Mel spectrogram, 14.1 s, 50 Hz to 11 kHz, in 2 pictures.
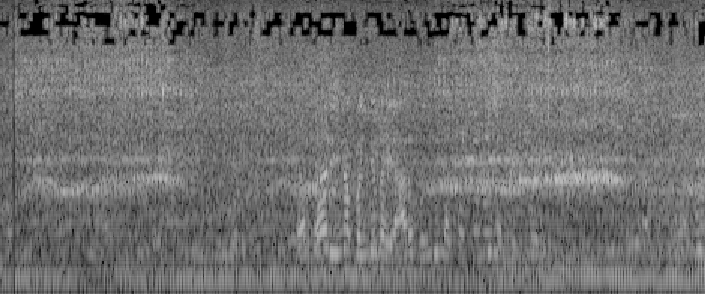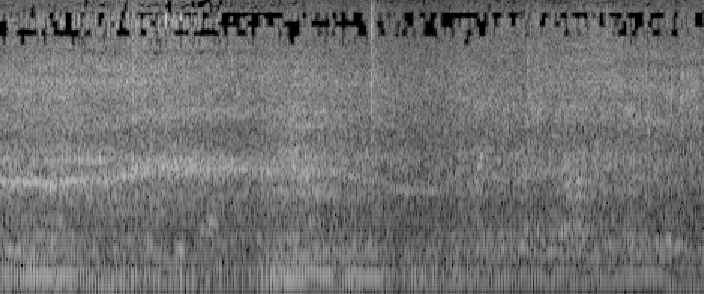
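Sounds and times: people's voices: 0:00.0 - 0:14.0.

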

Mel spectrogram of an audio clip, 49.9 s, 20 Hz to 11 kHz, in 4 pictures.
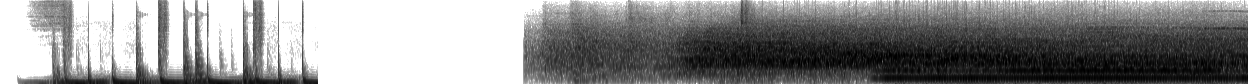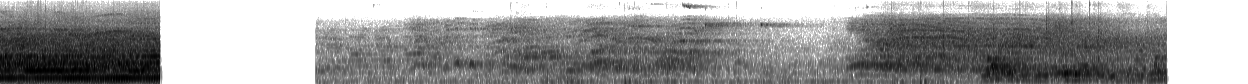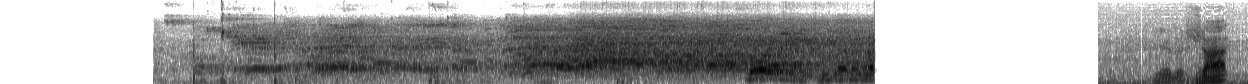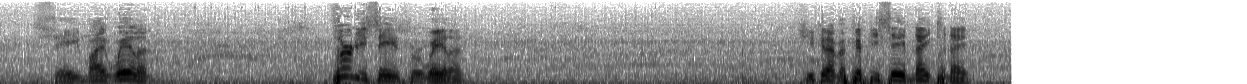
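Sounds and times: crowd cheering: 0:05.3 - 0:14.1, 0:20.9 - 0:24.2, 0:27.4 - 0:33.7
loud shout: 0:06.6 - 0:13.8, 0:21.0 - 0:23.1, 0:27.4 - 0:33.7
goal horn blast: 0:08.3 - 0:14.1
crowd and player voices: 0:15.7 - 0:24.2, 0:39.0 - 0:45.6.

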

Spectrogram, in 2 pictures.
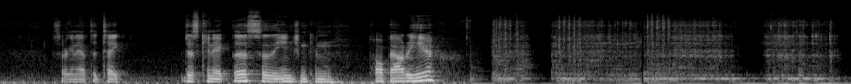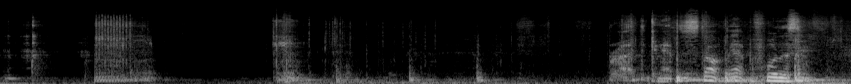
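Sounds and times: impact wrench running on bolts: 0:04.7 - 0:08.4, 0:09.4 - 0:10.3.

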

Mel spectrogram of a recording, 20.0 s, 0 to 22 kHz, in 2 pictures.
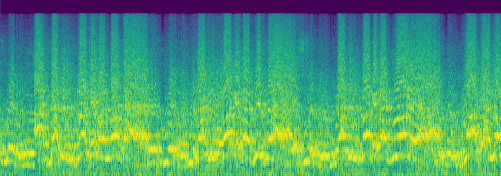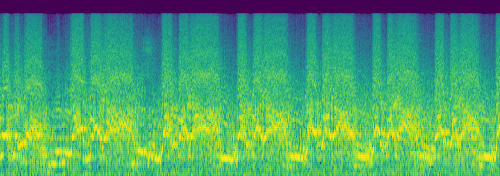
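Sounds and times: congregation praying aloud: 0:00.0 - 0:20.0
preacher praying into microphone: 0:00.0 - 0:20.0.

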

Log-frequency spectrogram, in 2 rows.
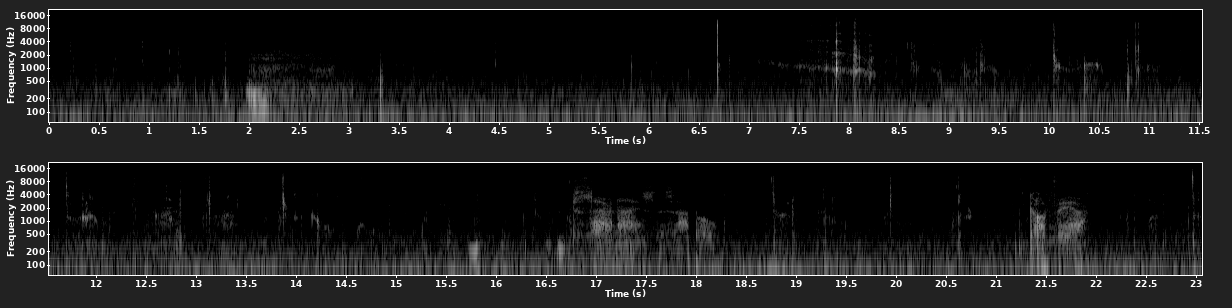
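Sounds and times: moist crackling chewing: 0:00.0 - 0:23.0
apple crunching bites: 0:06.6 - 0:16.8, 0:18.2 - 0:21.4.

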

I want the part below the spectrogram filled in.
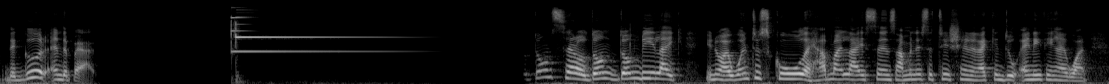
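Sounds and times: bell-like chime ding: 0:02.3 - 0:04.6.

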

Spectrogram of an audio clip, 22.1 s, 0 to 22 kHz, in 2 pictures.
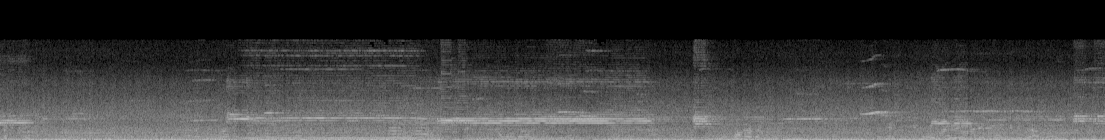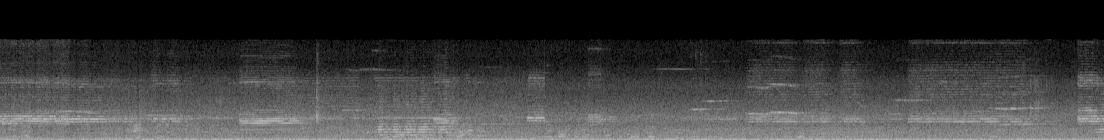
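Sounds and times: traffic engines rumbling: 0:00.0 - 0:22.0
vehicle horns honking: 0:02.0 - 0:08.4, 0:09.3 - 0:17.3, 0:18.4 - 0:22.0.

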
